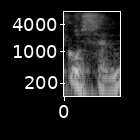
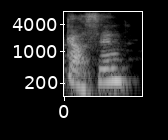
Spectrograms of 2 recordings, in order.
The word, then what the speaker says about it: Cousin: Me refiero al profesor Antonio Cousin, pronunciado un poco a la inglesa, se escribe Cousin, ¿no?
